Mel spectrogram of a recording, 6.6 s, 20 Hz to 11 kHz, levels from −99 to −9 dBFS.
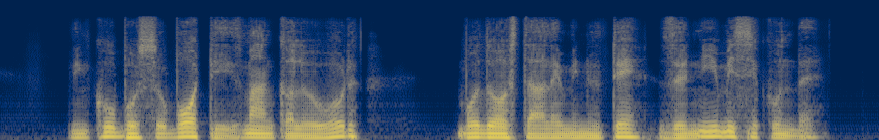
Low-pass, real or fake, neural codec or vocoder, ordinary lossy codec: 7.2 kHz; fake; codec, 16 kHz, 0.5 kbps, X-Codec, WavLM features, trained on Multilingual LibriSpeech; none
